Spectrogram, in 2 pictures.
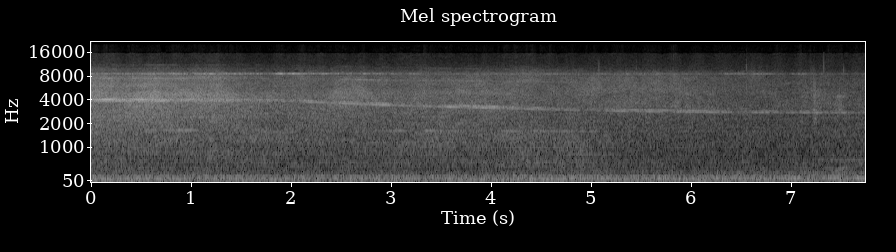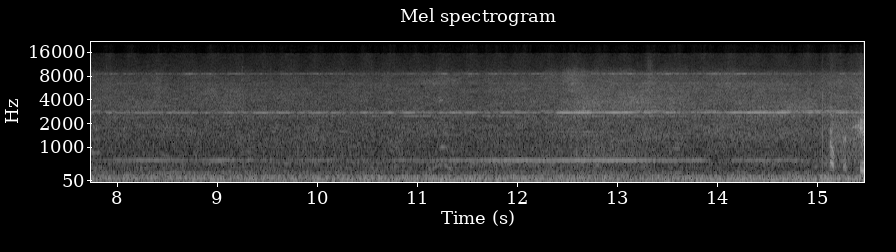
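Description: A jet airliner takes off at Minneapolis–Saint Paul airport at night, its engines a steady, broad roar held at a distance with a thin whine gliding across it.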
